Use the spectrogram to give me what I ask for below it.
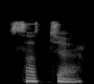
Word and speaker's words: সাচ্চা: সাচ্চা, সাচ্চা। এই অংশটা আলাদা করলাম এখানে। এখানে অক্ষর রয়েছে চ আর চ। সাচ্চা, সাচ্চা।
